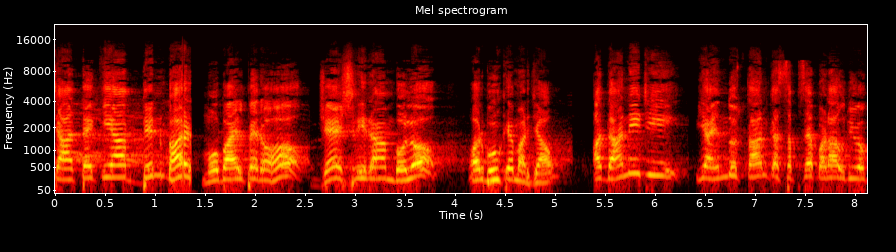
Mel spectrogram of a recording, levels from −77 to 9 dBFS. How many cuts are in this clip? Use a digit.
4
